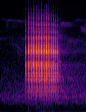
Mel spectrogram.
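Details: A single fast drum roll from a great spotted woodpecker: roughly fifteen crisp knocks in under a second, fading slightly toward the end, with faint thin bird notes afterwards.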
